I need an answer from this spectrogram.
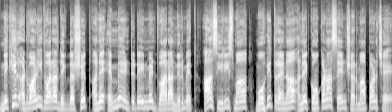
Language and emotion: Gujarati, neutral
